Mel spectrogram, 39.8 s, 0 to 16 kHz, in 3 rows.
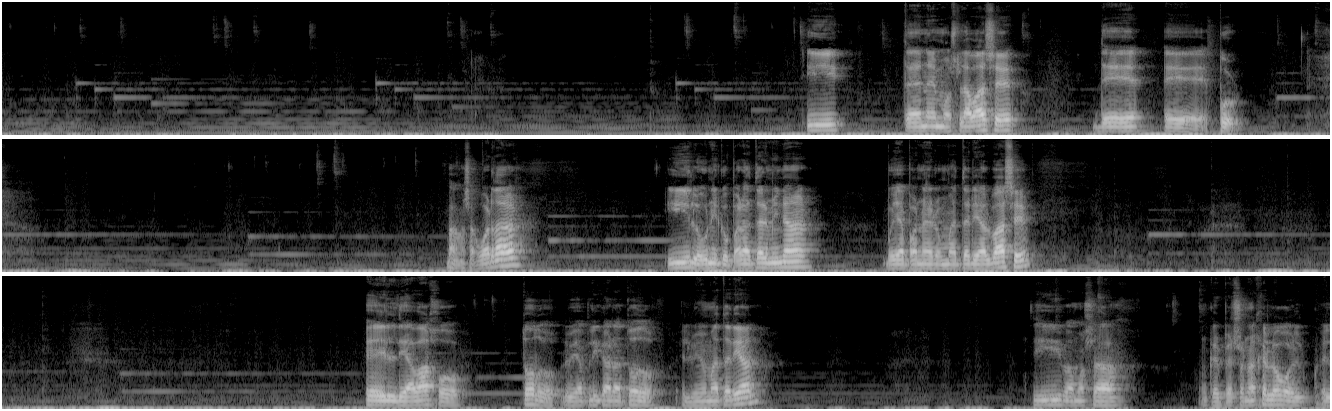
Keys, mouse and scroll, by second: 8.5 KP_1, 15.7-16.5 right drag, 15.9 a, 17.7 ctrl+s, 22.4-23.6 drag, 24.1-27.9 drag, 31.3 a, 31.5 a, 32.9 ctrl+l, 37.4 shift+c, 37.8 KP_1.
